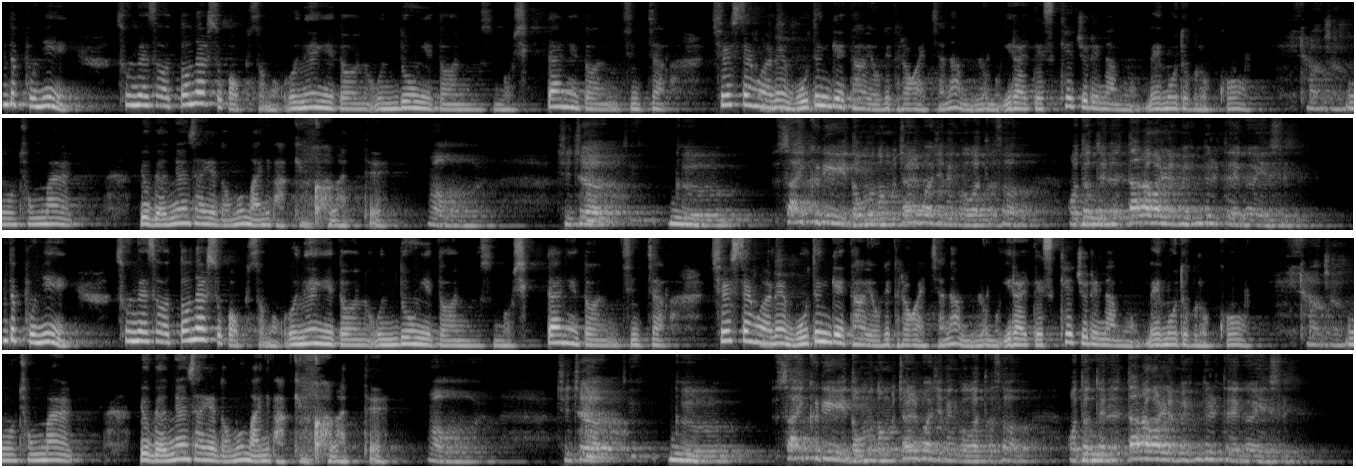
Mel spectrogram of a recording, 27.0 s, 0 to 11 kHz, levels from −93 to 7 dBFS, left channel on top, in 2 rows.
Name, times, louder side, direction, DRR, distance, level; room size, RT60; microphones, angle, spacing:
voice 1, 0.0-12.5 13.0-13.2 13.4-14.3 14.6-17.4 19.3-19.6 20.2-20.5 24.4-24.6, right 3 dB, 55° right, 0.8 m, -28 dB
voice 2, 7.6-8.0 13.0-13.4 17.8-18.3 19.1-19.9 20.3-20.9 21.2-23.7 24.2-26.4, right 1 dB, 70° right, 7.6 m, -32 dB
26.5 x 21.5 x 7.9 m
head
